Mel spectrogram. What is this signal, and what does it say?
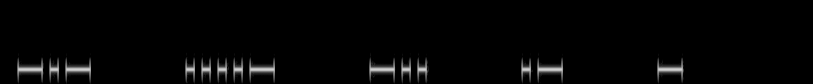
Morse code, heard as a keyed tone, about 15 wpm, spaced as for 7 wpm, 700 Hz. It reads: K4DAT
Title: USA Call Signs - 5 Characters - 4x Character Spacing - 15wpm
